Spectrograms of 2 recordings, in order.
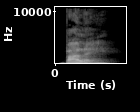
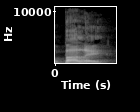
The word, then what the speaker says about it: ballet: We don't say ballet. Who am I trying to impress? I say ballet. Ballet, yeah. But Americans say ballet. And the Spanish would say ballet, wouldn't they? They pronounce the T at the Yes. end. Like we're a little more faithful to the original French, I think, with words and with et, like ballet.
